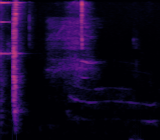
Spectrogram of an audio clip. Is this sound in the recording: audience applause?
no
